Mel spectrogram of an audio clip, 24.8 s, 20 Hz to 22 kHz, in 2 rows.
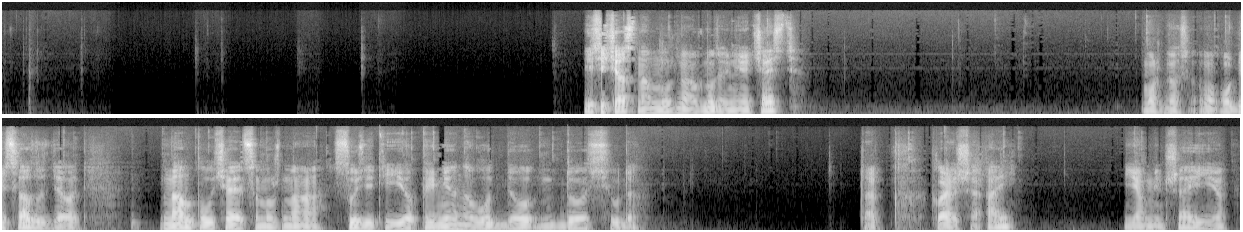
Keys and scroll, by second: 3.4 1, 4.3 5, 8.2 Tab.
